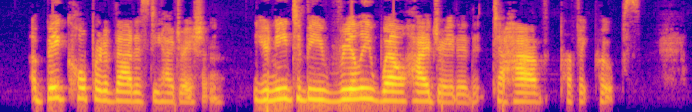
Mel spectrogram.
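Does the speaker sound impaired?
No.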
